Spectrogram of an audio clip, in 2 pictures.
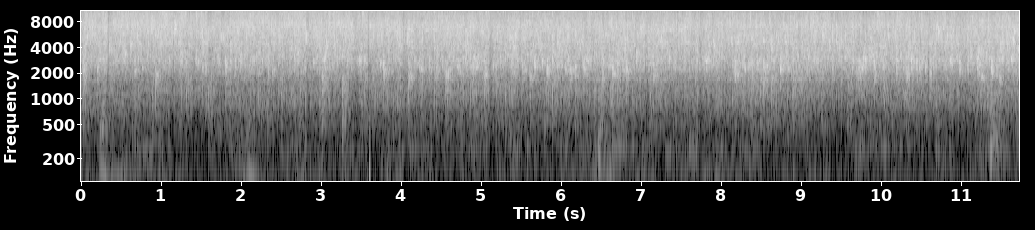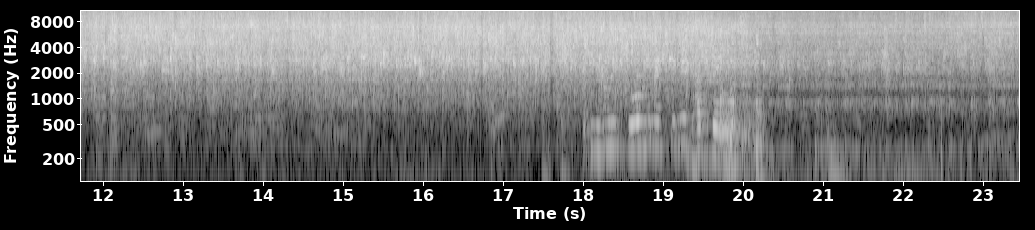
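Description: Stuffed bitter gourds frying in hot mustard oil in a kadai: a steady, loud sizzle. About 20 s in it turns quieter and duller once the pan is covered with its glass lid.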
